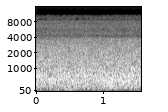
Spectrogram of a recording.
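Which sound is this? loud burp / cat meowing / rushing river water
rushing river water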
